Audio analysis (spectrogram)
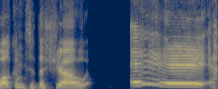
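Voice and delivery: voice breaking, very high, loud, drawn-out hey. A host welcoming the next caller to the show, voice cracking. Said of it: "my voice is cracked".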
